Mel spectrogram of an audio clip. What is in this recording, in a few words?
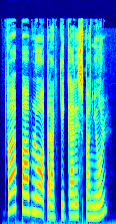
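is going to practice Spanish, Spanish, female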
